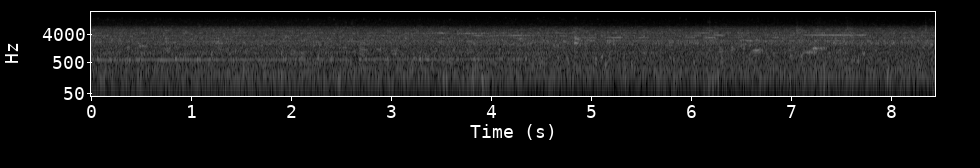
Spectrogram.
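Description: Interior sound of a Scania L94UB single-deck bus, heard from the passenger saloon as a steady drone of the engine and running gear. A faint whine runs with it and fades out a little past halfway.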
